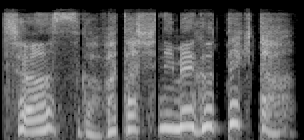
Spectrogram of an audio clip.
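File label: BLACK ACTION, Japanese; GF Alarm; AR15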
